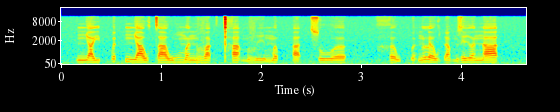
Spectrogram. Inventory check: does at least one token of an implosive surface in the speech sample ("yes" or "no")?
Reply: yes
